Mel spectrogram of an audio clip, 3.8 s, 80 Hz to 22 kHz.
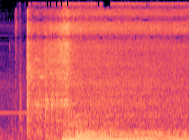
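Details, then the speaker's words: C6 Corvette with an LS3, starting right after an oil and filter change, with the factory active exhaust valve open: the starter catches quickly and a deep, even V8 burble settles into a steady idle with no knocks or ticks. This is a normal, healthy start. "And that's with the exhaust open at the moment, so we'll let it run through. Let the fluids pull up on the engine. That sounds really good."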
